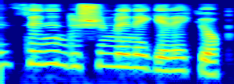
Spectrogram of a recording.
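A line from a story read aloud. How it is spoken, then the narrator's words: Plain. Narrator (Turkish): dedi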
